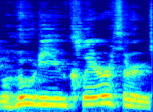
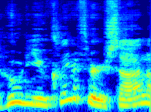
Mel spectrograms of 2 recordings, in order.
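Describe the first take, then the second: First: Said in the usual way. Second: Mock a Georgia lady asking who he clears through; deliberately bad Georgia accent, lightly done; horrible Georgia accent. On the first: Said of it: "I'll do a horrible South Jer". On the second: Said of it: "uh, Georgia accent".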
